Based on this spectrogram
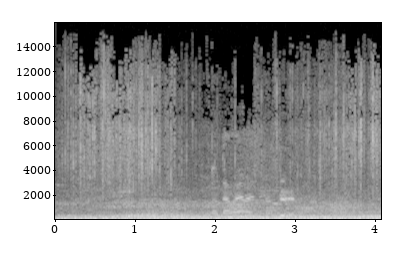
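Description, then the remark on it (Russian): A steady, loud engine roar from an airplane overhead fills the whole stretch, a continuous deep rumble with no breaks, with faint voices briefly audible beneath it. “Так, что там гремит? Самолет летит, мотор работает.”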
